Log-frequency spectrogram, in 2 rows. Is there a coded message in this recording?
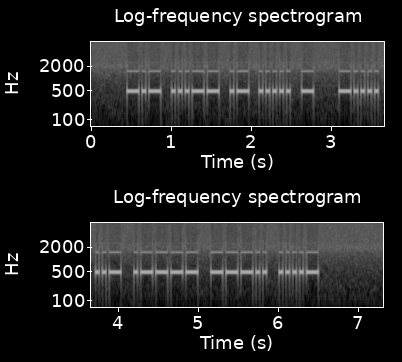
Yes: Morse code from 0.4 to 6.6 s, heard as a keyed tone, hand-sent with a paddle, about 28 wpm, 500 Hz. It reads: K3A5T 6U184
